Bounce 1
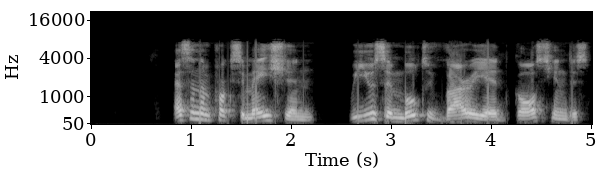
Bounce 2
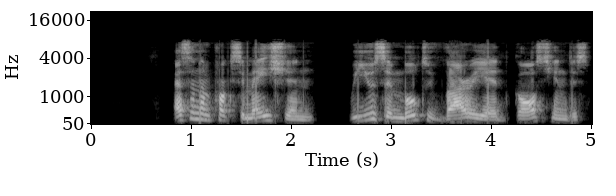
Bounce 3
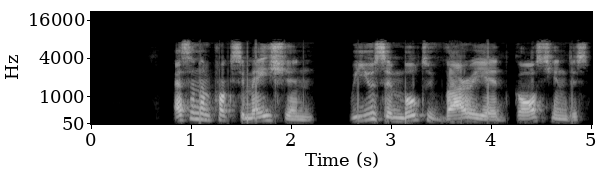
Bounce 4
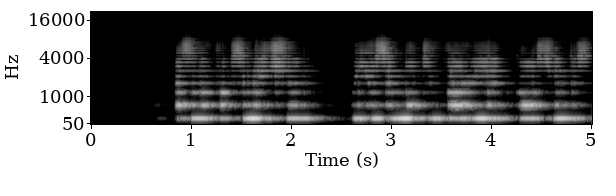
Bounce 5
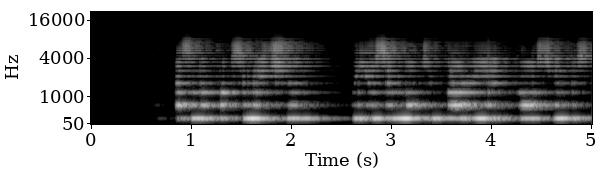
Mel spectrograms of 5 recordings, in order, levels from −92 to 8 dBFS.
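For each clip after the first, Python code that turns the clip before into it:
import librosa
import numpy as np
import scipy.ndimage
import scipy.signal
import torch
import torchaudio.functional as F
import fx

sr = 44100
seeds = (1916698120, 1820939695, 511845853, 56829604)

y1 = fx.highpass(x, sr, hz=350.0, slope=6)
y1 = y1 + 0.64 * np.pad(y1, (int(1.2 * sr / 1000.0), 0))[:len(y1)]
y2 = y1
y3 = fx.vocoder(y2, sr, bands=32, carrier='square', carrier_hz=233.0)
y3 = fx.room_shoebox(y3, sr, seeds[0], volume_m3=150.0, walls='furnished', distance_m=1.1)
y4 = fx.echo_feedback(y3, sr, ms=104, feedback_pct=37, wet_db=-12)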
